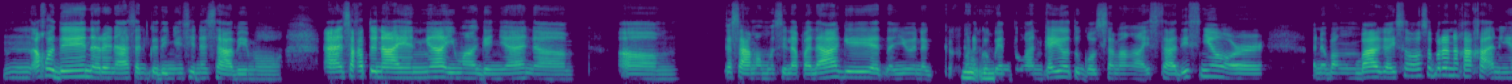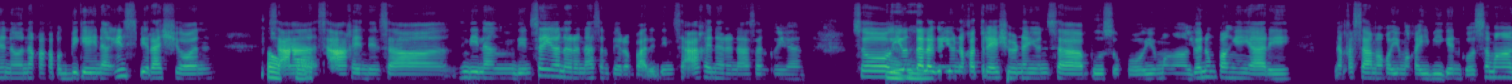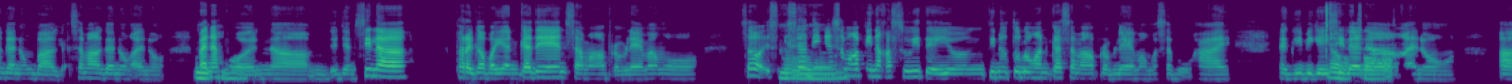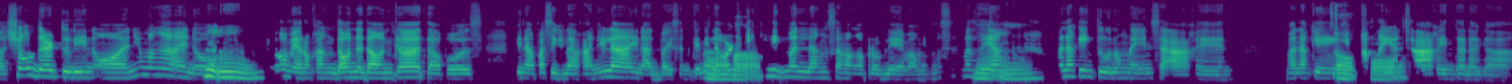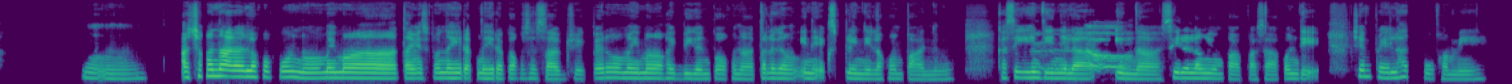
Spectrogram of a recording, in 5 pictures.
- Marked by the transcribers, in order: other background noise; tapping; other animal sound; in English: "shoulder to lean on"
- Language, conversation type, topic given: Filipino, unstructured, Ano ang pinakamatamis mong alaala kasama ang mga kaibigan?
